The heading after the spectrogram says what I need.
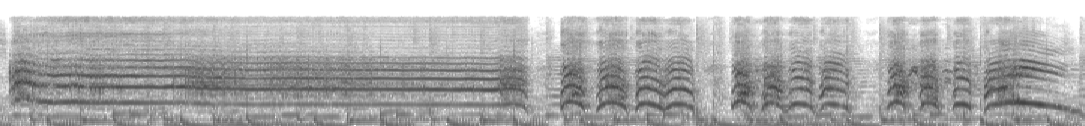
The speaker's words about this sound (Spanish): échate un grito mexicano,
